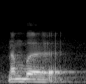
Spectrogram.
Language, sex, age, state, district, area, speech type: Tamil, male, 45-60, Tamil Nadu, Dharmapuri, rural, spontaneous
